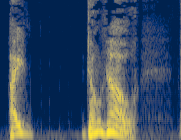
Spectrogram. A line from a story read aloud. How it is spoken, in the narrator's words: the chaplain wailed softly in a quavering voice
